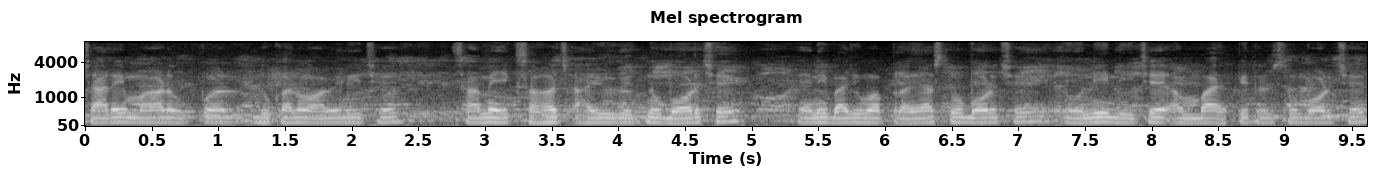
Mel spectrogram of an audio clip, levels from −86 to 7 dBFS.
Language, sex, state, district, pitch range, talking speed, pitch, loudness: Gujarati, male, Gujarat, Gandhinagar, 110-120 Hz, 150 wpm, 115 Hz, -17 LUFS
